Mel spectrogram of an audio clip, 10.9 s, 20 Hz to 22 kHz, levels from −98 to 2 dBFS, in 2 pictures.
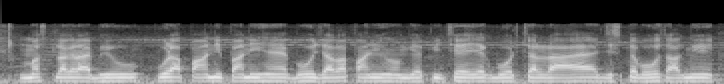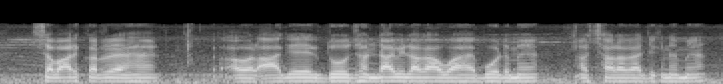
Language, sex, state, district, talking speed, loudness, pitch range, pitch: Hindi, male, Bihar, Araria, 245 wpm, -15 LUFS, 120-130 Hz, 125 Hz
